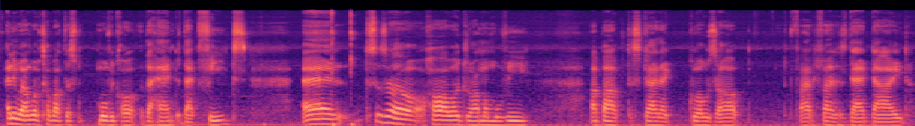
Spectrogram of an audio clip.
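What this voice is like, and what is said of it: Congested, off-sounding voice. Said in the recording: “Sorry if I sound off. I have a bad cold”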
